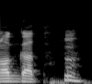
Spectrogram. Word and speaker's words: অজ্ঞাত: হবে একটু বুঝো বুঝো অ থাকলে আমি জানি উ হয় কিন্তু এমন কিছু নেগেটিভ শব্দ আছে যেগুলার অ থাকলে অয় যেমন অজ্ঞাত অজ্ঞান এরপর অদ্বিতীয় ঠিক আছে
